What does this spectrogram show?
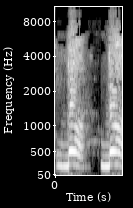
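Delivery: دو held long, its sound coming from the back of the tongue; Arabic ض demo. Shown as a demonstration. Teacher demonstrating the letter ض to students, held heavy. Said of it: "sounds like".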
